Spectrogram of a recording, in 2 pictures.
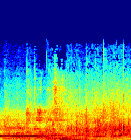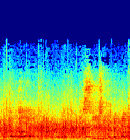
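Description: Studio audience applauding with scattered cheers at a French comedy sketch, a steady loud wash of clapping that fills the whole stretch, with some voices mixed in.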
